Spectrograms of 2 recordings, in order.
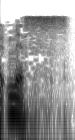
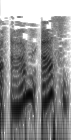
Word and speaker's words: Ms.: 对，我见到的更常见的呢，我觉得也许是一个美式的发音，就是 miss，然后 mrs 呢就是 MRS 或者会写 MISSES 这样全部写出来，它也有两种发音，它就是 Mrs. 或者 Mrs. 都行，无所谓。 – 那这个 MS 点儿会发成美式发音会发成 Miss，可是你也会听到美国人发 Ms. 用一个 z 的音，也会见到的，可是就比较没那么常见。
